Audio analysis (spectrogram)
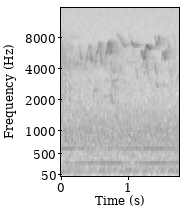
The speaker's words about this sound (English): On this morning, I'm walking the Woodland Cemetery in Burlington, Ontario, along the shore of Hamilton Harbor. A mix of currently breeding birds, migrating birds, and year-long residents is filling this urban landscape with song.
